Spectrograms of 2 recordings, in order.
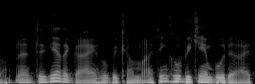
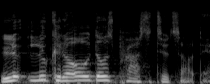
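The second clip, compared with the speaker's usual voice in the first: very high, shrill, loud, raised put-on British accent; 10 semitones higher, 6 dB louder than usual. Speaker acts out someone looking out the palace windows, British accent. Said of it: "That's my British accent".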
